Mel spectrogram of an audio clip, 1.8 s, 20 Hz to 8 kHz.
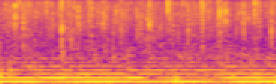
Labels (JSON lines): {"label": "biophony, midshipman", "recorder": "SoundTrap 500"}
